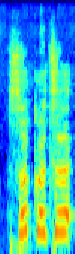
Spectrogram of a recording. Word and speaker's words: Sokoto: Sokoto is the farthest point northwest of Nigeria. Shokoto. Written the same way, but pronounced S-O-K-O-T-O.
